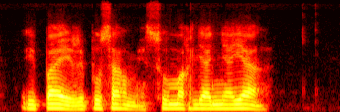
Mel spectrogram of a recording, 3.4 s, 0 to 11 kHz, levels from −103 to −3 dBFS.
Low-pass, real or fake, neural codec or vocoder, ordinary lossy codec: 9.9 kHz; real; none; Opus, 24 kbps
